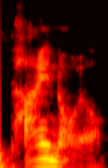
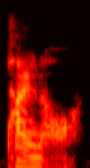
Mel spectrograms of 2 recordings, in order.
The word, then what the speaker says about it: pine oil: It's actually pine oil, but everybody calls it pine-all. And sometimes it's one syllable.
